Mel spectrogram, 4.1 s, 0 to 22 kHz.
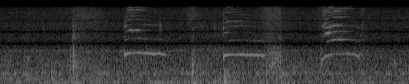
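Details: Month-old Scottish Fold kittens, born July 22, 2012, with their mother cat: three clear, high-pitched mews, each drawn out and slightly bending down at the end, about one second apart, with a faint click before them.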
